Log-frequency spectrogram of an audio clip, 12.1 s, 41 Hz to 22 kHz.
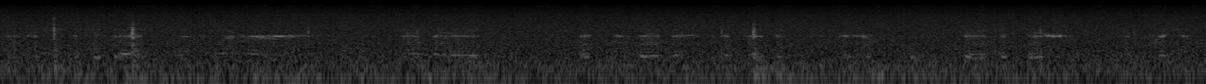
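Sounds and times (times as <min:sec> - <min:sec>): faint indistinct voices: 0:00.0 - 0:03.2, 0:04.0 - 0:04.9, 0:05.8 - 0:12.0
low steady rumble: 0:00.0 - 0:12.0.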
